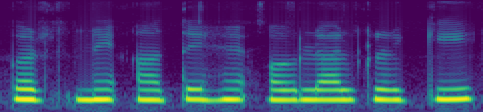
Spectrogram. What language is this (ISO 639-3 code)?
hin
